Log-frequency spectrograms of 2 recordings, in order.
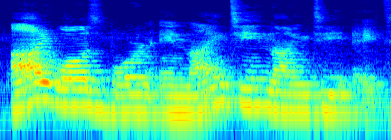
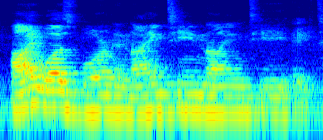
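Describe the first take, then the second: No difference in how they are said.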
